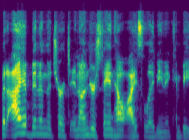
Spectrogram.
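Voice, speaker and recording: On a very clean recording with a silent background, a man's voice comes across bright and sharp. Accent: slight Southern US. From US South, Mobile, Alabama. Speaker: software company presenter. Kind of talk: presentation to live audience. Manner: casual, conversational.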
